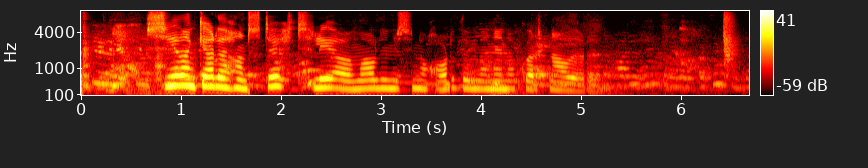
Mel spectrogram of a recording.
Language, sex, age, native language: Icelandic, male, 18-19, Icelandic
